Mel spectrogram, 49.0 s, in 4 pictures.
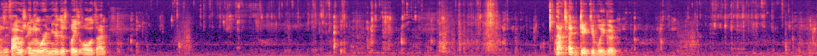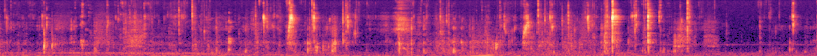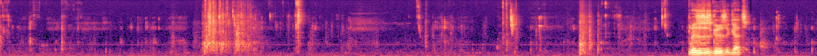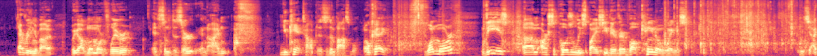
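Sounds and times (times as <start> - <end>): chewing crunches: 1.6 - 8.4, 9.2 - 29.8, 30.7 - 34.7.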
